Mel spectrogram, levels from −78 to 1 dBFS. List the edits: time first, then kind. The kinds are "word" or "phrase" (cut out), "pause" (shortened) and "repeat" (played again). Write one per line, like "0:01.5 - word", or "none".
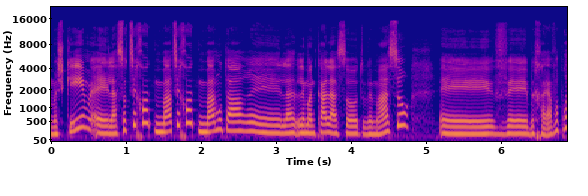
0:01.6 - repeat

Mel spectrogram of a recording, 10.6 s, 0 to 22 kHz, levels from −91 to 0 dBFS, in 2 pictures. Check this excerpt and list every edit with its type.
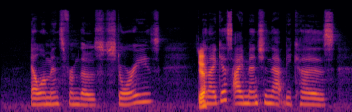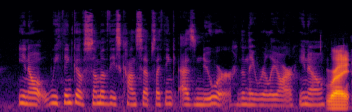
0:03.5 - word

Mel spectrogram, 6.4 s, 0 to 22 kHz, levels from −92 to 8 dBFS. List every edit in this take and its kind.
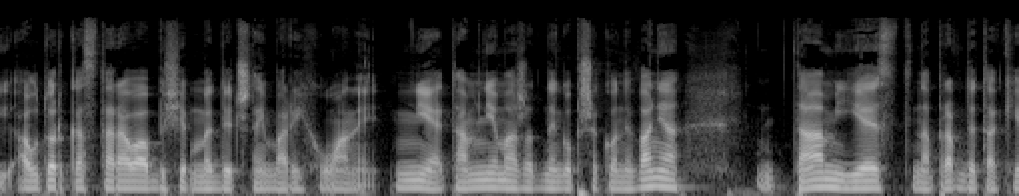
0:01.2 - phrase

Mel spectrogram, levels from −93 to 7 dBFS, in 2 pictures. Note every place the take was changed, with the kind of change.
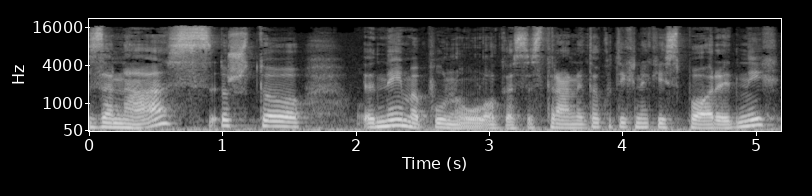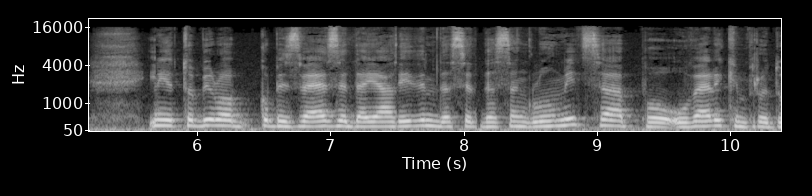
0:01.0 - word
0:03.7 - word
0:05.7 - word
0:06.5 - word
0:07.5 - word
0:08.1 - word

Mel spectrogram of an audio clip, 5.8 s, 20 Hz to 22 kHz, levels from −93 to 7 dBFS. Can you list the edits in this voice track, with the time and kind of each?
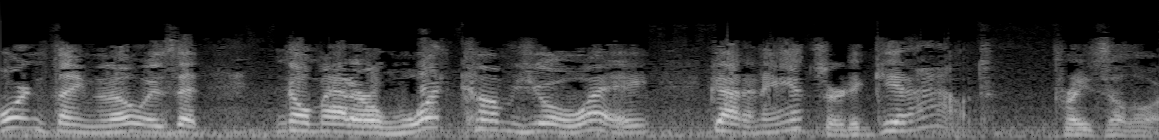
0:03.5 - word

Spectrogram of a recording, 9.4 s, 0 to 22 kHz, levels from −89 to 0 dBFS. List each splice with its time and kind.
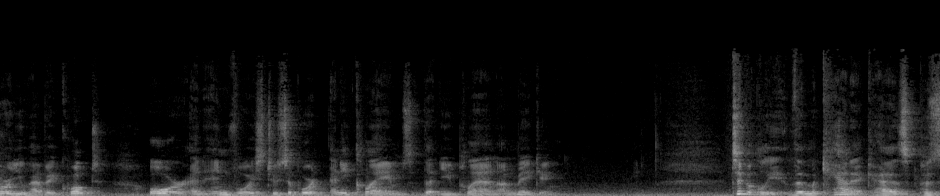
none

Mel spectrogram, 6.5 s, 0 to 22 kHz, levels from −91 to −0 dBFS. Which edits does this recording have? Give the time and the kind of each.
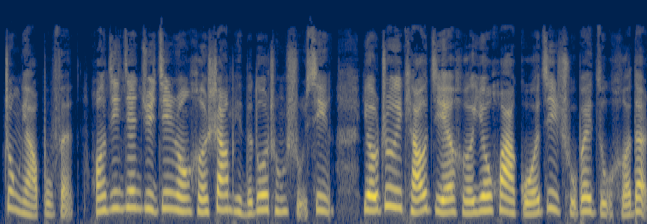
none

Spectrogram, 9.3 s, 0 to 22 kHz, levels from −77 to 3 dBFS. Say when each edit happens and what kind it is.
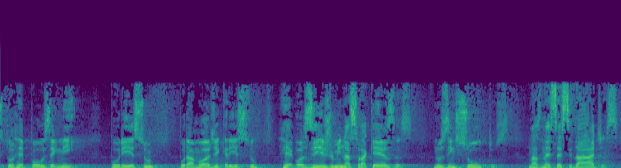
none

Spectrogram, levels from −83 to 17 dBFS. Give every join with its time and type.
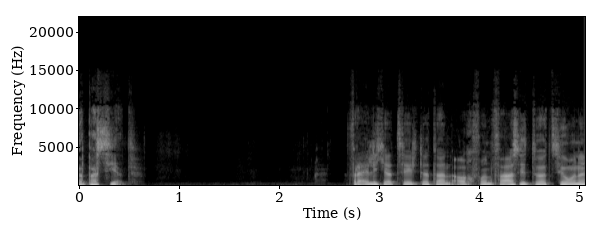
none

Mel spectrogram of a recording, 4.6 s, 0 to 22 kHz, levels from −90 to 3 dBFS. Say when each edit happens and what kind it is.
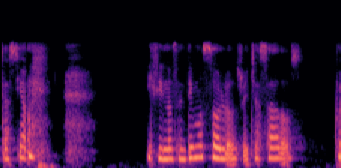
none

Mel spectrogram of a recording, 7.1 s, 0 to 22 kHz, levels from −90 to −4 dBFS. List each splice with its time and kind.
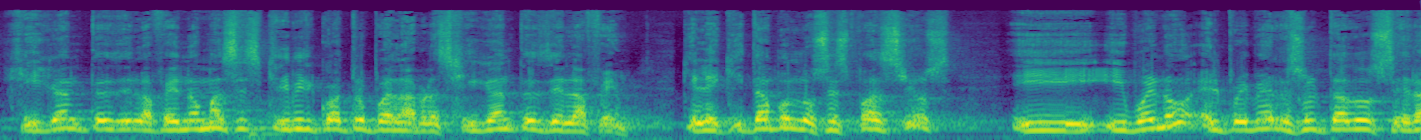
0:03.4 - pause

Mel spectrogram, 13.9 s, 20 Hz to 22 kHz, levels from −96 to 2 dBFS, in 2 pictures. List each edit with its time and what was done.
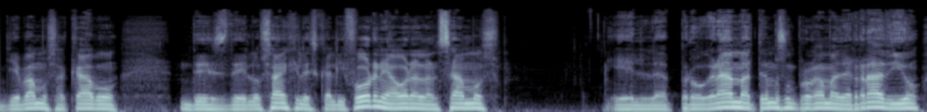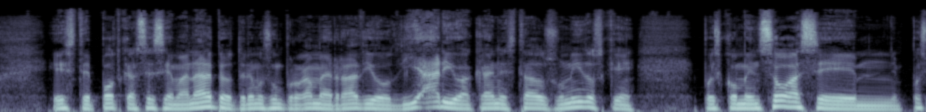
none

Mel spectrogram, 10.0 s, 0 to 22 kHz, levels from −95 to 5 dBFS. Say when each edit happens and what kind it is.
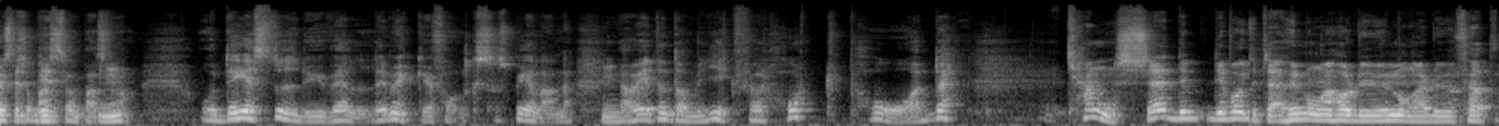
0:08.3 - phrase

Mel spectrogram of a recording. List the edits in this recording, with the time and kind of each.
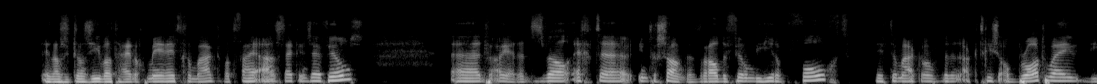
0:02.4 - word
0:04.8 - word
0:08.6 - pause

